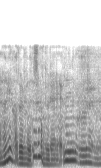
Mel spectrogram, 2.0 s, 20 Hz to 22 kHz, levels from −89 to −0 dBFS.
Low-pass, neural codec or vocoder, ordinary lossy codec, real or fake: 7.2 kHz; autoencoder, 22.05 kHz, a latent of 192 numbers a frame, VITS, trained on one speaker; none; fake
